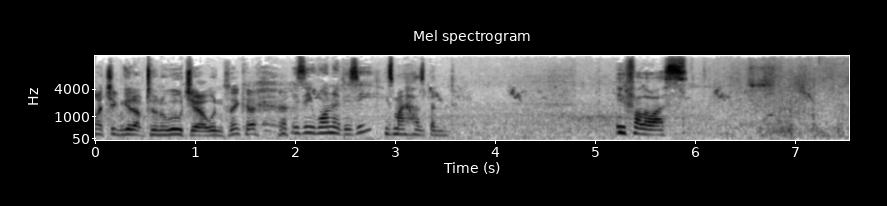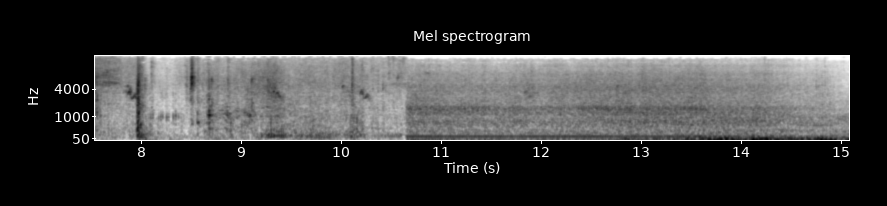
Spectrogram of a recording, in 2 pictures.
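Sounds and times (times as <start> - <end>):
vehicle engine humming: 9.0 - 15.0.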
